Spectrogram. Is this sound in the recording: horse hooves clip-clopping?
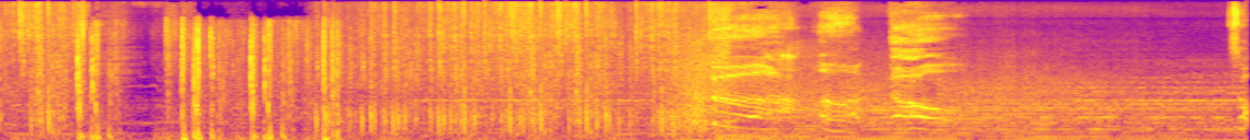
yes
